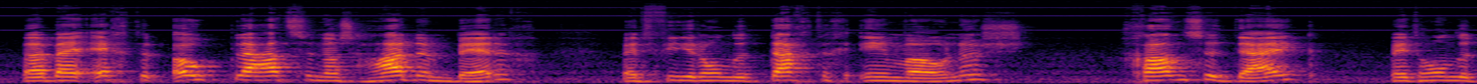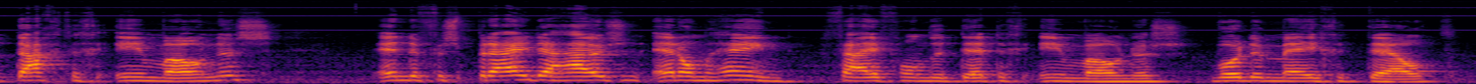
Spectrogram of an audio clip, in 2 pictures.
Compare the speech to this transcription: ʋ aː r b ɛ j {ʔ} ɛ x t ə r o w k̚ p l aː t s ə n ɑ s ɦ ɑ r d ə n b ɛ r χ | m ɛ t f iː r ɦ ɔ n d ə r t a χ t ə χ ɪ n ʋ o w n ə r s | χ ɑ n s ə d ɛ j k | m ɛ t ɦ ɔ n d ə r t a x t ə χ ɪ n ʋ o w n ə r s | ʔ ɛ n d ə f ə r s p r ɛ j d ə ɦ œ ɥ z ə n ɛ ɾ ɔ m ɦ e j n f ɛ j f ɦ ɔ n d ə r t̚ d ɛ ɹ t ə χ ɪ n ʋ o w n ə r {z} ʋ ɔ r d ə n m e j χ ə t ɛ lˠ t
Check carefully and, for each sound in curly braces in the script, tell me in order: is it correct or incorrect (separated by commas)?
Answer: correct, incorrect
